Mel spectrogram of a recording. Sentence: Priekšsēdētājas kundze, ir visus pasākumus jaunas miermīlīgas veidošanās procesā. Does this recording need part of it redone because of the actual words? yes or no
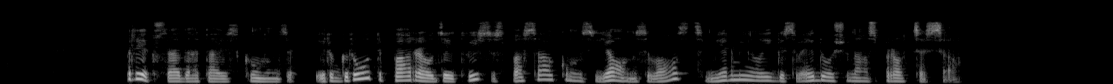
yes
